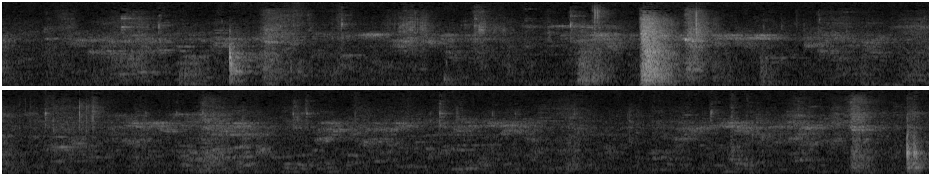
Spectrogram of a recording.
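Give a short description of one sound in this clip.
People chew and slurp food close by.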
